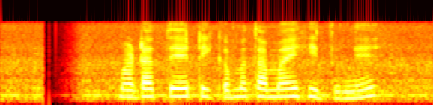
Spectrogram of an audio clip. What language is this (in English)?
Sinhala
